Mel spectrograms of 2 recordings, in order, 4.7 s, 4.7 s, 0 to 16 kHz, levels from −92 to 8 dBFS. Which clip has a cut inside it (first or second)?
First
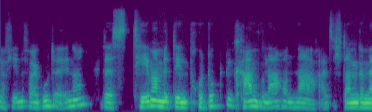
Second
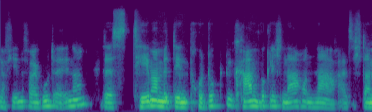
first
